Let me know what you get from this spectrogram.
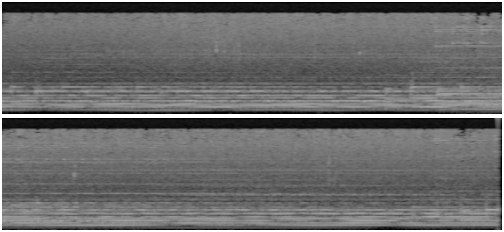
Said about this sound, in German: Du fühlst die sanfte Brise auf deiner Haut und lauschst auf das leise Plätschern des Wassers.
